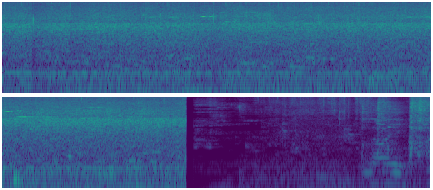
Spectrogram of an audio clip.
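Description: Monsoon rain pours over a town market. A steady, dense hiss holds for about six seconds, then cuts off sharply to quieter street ambience.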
